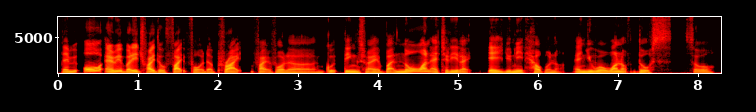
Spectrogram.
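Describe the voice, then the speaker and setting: A man's voice: mid-range voice, very animated, fairly quick, hardly any pauses, no room sound. Malaysian man hosting a casual podcast, dry close sound. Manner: colloquial English with local particles and slang. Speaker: podcast host.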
